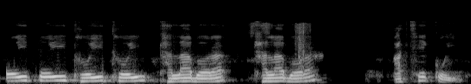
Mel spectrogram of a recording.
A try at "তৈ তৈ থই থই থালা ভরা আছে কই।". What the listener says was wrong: Good. ভরাটা কিন্তু প্রথম দুবার কানে লাগছিল,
